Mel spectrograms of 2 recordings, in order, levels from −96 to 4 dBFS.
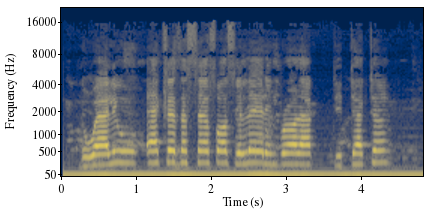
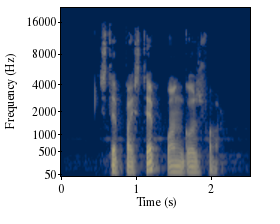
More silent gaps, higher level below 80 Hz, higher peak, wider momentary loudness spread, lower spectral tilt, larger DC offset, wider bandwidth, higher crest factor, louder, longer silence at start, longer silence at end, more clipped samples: neither; first, -24 dBFS vs -72 dBFS; first, -2 dBFS vs -12 dBFS; second, 12 LU vs 16 LU; about the same, -5 dB/octave vs -4.5 dB/octave; neither; about the same, 16.5 kHz vs 15.5 kHz; second, 16 dB vs 24 dB; first, -17 LUFS vs -34 LUFS; second, 0.05 s vs 0.5 s; second, 0 s vs 0.45 s; neither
